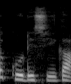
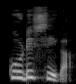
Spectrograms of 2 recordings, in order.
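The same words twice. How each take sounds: First: Said in the usual way. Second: കുടിശ്ശിക pitched higher, falling; announced word. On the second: Shown as a demonstration. Teacher announcing the word to students, pitched up. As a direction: call out കുടിശ്ശിക on a raised note. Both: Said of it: "ശായിക്ക് ഇരട്ടിപ്പുണ്ട്".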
